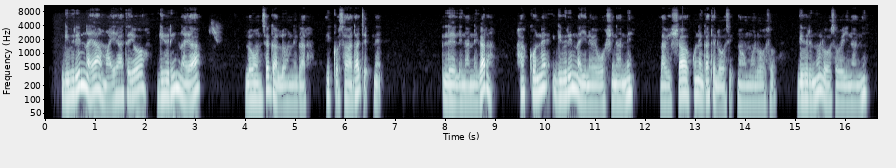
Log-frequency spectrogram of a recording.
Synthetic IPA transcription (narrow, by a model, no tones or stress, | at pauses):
ɡɪbɪɾɪnːɐjaːmɐjjaːt̪ɛjoː | ɡɪbɪɾɪnːɐjaː | lo̞ːnsɛɡɐlːonːɪɡɐɾɐ | hɪkːɔsaːd̪ɐt͡ʃʼɛʔnɛ | le̞ːlːɪnɐnːɪɡɐɾɐ | hɐkːɔnːɛɡɪbɪɾɪnːɐjɪnɛwɛwɔʃːɪnɐnːɪ | lɐβɪʃːawɐkːʊnɛɡɐt̪ɛlo̞ːsɪʔnɐʊmːɔloːsɔ | ɡɪbɪɾɪnːʊlo̞ːsɔwɛjɪnɐnːɪ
